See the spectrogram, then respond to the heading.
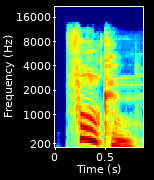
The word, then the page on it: falcon: British English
